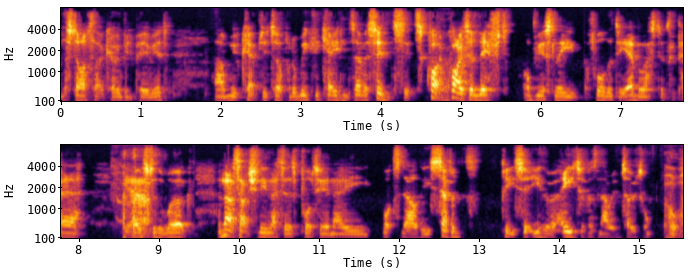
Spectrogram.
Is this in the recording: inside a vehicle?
no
